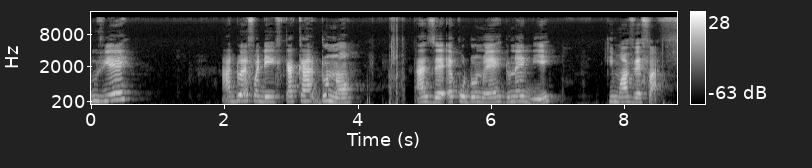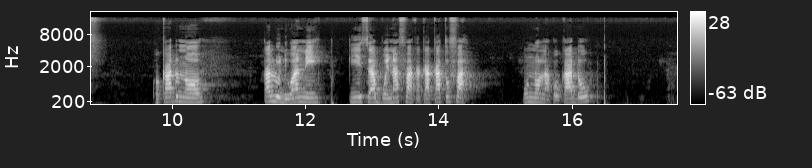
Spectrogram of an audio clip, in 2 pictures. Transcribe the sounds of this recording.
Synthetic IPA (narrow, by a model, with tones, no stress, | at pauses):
ɡu˨vi˦e˦ | a̰˨dʊ˦ɛ˦fɛ˨dɪ˨ka˦ka˦dʊ˦nɔ˨ | a̰˨zɛ˨ʔɛ˦kʊ˦dʊ˦nɔ˨ɛ˦dʊ˦na˦e˦˨li˨e˦ | kɪ˦mʊ˨˦a˦vɛ˨fa̰˨ | kɔ˨ka˨dʊ˦nɔ˨ | ka˦lo˨nɪ˨wa˨˦nɪ˨ | kɪ˦ɲe˦sa˨˦bʊ˨ɛ˨nã˦fa˨ka˨ka˦ka˦tʊ˦fa˨ | ʊ˦nɔ˦la̰˨kɔ˨ka˨dʊ˦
